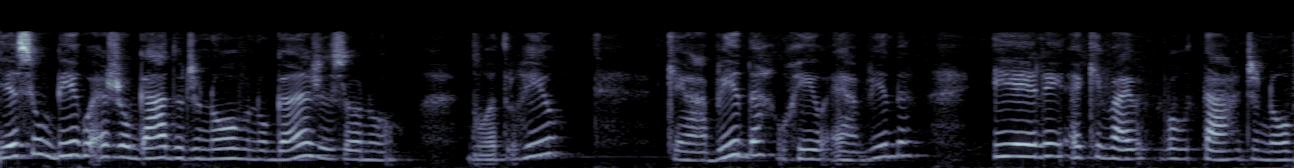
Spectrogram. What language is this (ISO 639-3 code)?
por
